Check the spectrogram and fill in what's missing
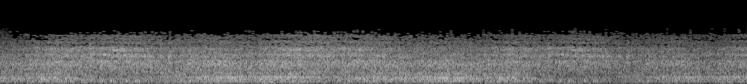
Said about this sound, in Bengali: আমাদের প্যাসেঞ্জার ট্রেনটা যেন এই অখাদ্য স্টেশনটাকে তাচ্ছিল্য করে আমরা নামতে না নামতেই ছেড়ে দিল।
